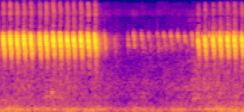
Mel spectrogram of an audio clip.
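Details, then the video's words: Bar-winged prinia of rice fields singing while seeking a rival: fast run of sharp, high ticking notes, fading briefly mid-clip then resuming at full strength. "Ciblek Padi Cari Lawan Gacor Temabakan Ngempel"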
